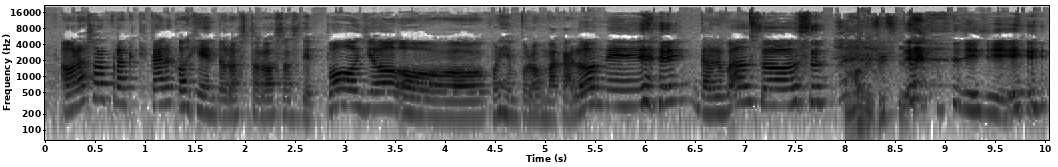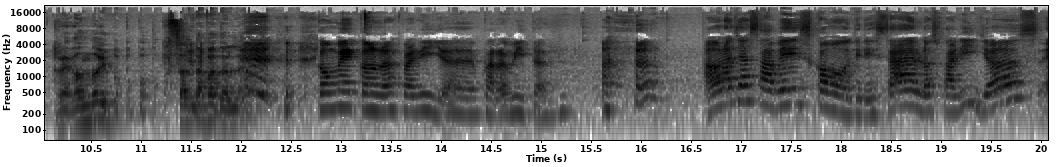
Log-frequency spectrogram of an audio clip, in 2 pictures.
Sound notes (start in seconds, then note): 7.8 giggles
